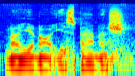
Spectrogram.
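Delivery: ordinary delivery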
